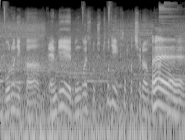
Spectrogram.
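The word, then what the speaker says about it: Kukoč: 근데 이제 그걸 모르니까 NBA 농구에서도 혹시 토니 쿠코치라고 그 선수도 사람들이 발음을 이제 치라고 해야 되는데 아니 이걸 이렇게까지 박사님을 모셔가지고 우리가 이런 뭐 국어연구원에 뭐 NBA에 이렇게 논의해야 될 주제예요 이게?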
